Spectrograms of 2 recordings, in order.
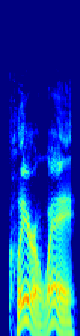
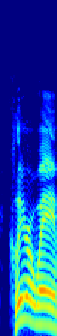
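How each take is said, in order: First: Said in the usual way. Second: "Clear away" shouted merrily; hearty call. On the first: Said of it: "narrator echoes the call". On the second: A narrator's reading. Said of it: "cried old Fezziwig".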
